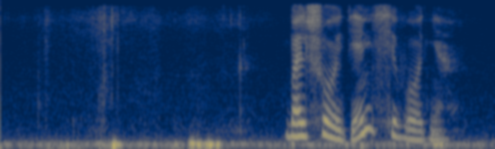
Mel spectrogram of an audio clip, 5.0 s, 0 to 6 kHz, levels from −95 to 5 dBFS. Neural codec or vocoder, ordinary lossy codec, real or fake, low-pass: none; none; real; 5.4 kHz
